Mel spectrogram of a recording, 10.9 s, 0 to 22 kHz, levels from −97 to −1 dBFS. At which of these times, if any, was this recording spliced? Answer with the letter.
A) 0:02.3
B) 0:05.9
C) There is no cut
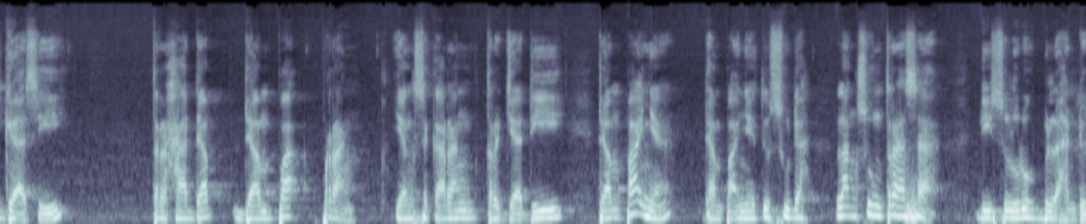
B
